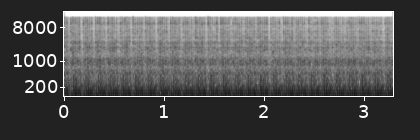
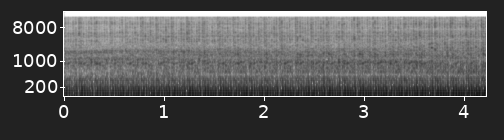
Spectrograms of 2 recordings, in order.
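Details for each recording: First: Ford Falcon AU six, revived, on plugs showing turbo wear after the turbo manifold came off, at idle: even, steady low burble with no misses or stumbles, firing smoothly and idling perfectly. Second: Ford Falcon AU with 237,000 on it, idling rough: a lumpy, uneven thump about three beats a second before settling quieter; misfire thought to be an oil-fouled number six spark plug, with new plugs then fitted.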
